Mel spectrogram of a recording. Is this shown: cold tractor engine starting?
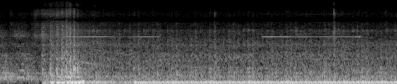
yes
